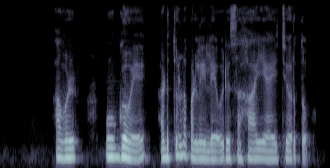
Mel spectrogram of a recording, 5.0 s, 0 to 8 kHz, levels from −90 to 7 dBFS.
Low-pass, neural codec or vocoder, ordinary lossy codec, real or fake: 7.2 kHz; codec, 16 kHz, 16 kbps, FunCodec, trained on LibriTTS, 50 frames a second; none; fake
